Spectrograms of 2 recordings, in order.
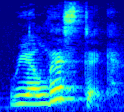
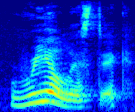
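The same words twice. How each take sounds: First: The stress falls on the syllable before -ic. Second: The stress falls away from the syllable before -ic. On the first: The speaker calls it right. "we stress the syllable immediately before the suffix" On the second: The speaker calls it wrong. "We don't say realistic"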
